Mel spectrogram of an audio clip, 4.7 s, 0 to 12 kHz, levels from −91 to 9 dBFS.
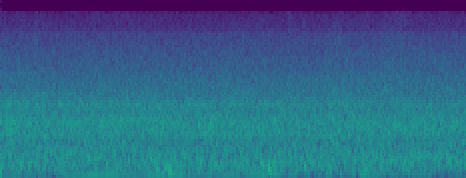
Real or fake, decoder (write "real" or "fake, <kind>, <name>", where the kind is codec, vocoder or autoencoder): real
